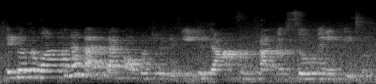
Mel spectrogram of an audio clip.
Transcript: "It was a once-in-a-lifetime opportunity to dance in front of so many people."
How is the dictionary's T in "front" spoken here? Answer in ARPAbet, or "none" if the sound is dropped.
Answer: none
